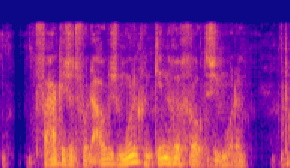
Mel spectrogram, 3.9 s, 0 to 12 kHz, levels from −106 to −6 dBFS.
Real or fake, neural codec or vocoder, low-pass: fake; codec, 16 kHz, 4.8 kbps, FACodec; 7.2 kHz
